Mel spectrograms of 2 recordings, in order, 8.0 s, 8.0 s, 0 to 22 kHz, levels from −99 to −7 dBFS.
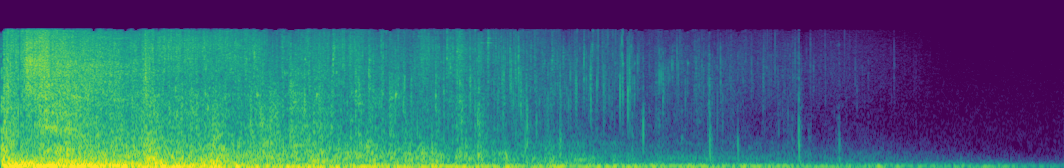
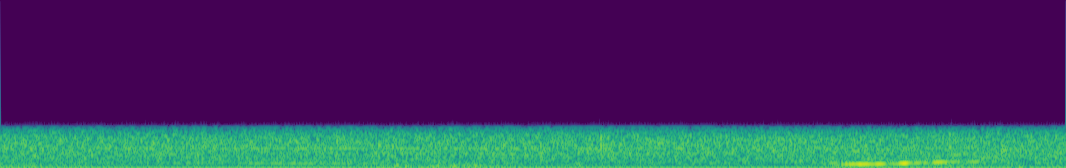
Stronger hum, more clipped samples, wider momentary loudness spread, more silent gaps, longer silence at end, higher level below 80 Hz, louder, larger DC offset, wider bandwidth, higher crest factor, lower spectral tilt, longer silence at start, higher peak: neither; neither; first, 25 LU vs 7 LU; neither; first, 0.6 s vs 0 s; first, -16 dBFS vs -40 dBFS; first, -13 LUFS vs -28 LUFS; second, under 0.1% vs 2%; first, 11 kHz vs 1 kHz; about the same, 14 dB vs 16 dB; second, -4.5 dB/octave vs -19 dB/octave; about the same, 0 s vs 0 s; first, 0 dBFS vs -10 dBFS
